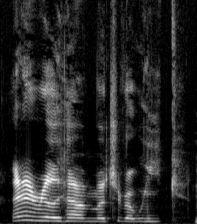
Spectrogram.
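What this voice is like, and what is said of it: Kermit-like silly put-on voice. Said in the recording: “That was my impression of me. ... I thought we were doing a Kermit thing.”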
